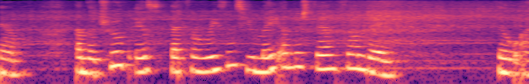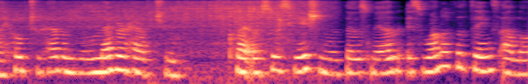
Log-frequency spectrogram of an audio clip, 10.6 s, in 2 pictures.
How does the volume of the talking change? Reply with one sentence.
The loudness of the talking stays about the same.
